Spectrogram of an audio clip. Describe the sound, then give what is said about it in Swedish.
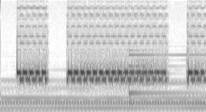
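A telephone rings in repeated bright, buzzy bursts, a few in a row with short gaps between them. A steady low tonal drone continues underneath the whole time. “Nicole Kidman fått se resultatet ringer telefonen”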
